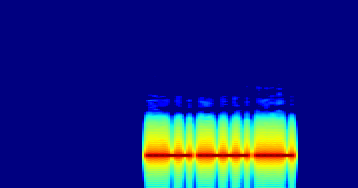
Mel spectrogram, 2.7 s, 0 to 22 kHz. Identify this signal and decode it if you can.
Morse code, heard as a keyed tone, about 50 wpm, 700 Hz. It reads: 324
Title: Common Cut Numbers - 3-Digit 50wpm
